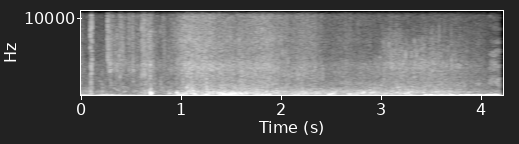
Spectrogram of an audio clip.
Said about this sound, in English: Ben just jumped into the water.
